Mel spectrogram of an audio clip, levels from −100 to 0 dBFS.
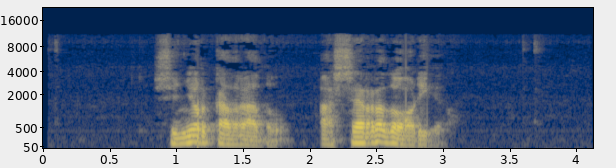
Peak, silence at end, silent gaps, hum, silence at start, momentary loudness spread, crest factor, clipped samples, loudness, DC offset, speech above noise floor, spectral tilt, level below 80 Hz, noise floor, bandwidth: -4 dBFS; 1.15 s; none; none; 0.85 s; 16 LU; 18 dB; under 0.1%; -20 LUFS; under 0.1%; 47 dB; -6 dB/octave; -52 dBFS; -66 dBFS; 11.5 kHz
